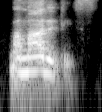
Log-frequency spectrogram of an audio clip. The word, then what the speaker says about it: Maimonides: Maimonides.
